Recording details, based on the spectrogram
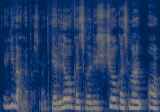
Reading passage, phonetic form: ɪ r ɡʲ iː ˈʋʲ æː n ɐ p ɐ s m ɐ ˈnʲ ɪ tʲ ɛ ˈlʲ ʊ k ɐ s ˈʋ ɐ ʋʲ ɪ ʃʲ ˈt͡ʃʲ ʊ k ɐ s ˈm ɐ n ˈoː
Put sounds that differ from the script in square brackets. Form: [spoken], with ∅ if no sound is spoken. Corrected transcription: ɪ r ɡʲ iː ˈʋʲ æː n ɐ p ɐ s m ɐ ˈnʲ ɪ tʲ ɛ ˈlʲ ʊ k ɐ s ˈʋ ɐ ʋʲ ɪ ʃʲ ˈt͡ʃʲ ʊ k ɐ s ˈm ɐ n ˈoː

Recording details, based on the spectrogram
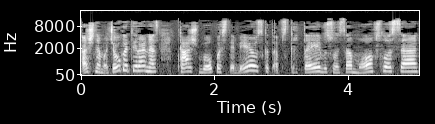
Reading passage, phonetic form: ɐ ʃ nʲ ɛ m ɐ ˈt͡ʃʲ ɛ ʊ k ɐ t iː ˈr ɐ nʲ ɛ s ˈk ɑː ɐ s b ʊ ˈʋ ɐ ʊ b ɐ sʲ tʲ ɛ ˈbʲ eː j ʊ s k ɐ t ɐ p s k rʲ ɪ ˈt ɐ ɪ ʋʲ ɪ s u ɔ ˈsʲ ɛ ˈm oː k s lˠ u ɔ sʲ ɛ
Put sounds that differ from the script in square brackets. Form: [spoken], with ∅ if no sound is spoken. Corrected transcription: ɐ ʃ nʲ ɛ m ɐ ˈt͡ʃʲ ɛ ʊ k ɐ t iː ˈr ɐ nʲ ɛ s ˈk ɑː ɐ [ʃ] b ʊ ˈʋ ɐ ʊ [p] ɐ sʲ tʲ ɛ ˈbʲ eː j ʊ s k ɐ t ɐ p s k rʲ ɪ ˈt ɐ ɪ ʋʲ ɪ s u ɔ ˈsʲ ɛ ˈm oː k s lˠ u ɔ sʲ ɛ

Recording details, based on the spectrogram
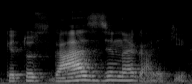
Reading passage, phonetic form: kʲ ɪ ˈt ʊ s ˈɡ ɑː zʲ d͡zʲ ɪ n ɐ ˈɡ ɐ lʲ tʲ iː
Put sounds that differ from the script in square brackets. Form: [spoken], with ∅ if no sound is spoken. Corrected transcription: kʲ ɪ ˈt ʊ s ˈɡ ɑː zʲ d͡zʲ ɪ n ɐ ˈɡ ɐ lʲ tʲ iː

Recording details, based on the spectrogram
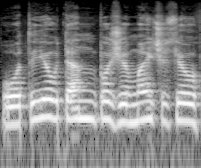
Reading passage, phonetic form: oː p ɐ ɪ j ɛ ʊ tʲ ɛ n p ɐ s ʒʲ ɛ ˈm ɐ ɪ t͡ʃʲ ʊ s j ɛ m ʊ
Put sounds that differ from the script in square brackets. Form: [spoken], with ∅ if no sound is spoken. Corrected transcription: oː [t] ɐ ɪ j ɛ ʊ tʲ ɛ n p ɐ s ʒʲ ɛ ˈm ɐ ɪ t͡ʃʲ ʊ s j ɛ [∅] ʊ

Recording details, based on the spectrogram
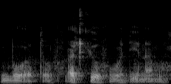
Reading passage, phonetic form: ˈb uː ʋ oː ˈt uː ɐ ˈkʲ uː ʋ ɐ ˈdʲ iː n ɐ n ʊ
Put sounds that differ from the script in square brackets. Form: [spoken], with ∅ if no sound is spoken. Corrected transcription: ˈb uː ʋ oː ˈt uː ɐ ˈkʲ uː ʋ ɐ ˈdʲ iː n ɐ [m] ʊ

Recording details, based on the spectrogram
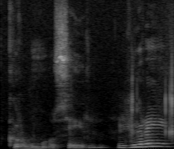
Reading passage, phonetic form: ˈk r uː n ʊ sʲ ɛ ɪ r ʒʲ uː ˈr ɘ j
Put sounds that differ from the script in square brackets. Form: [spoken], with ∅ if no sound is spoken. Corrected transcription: ˈk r uː [m] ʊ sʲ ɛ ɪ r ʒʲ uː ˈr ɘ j

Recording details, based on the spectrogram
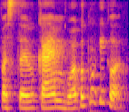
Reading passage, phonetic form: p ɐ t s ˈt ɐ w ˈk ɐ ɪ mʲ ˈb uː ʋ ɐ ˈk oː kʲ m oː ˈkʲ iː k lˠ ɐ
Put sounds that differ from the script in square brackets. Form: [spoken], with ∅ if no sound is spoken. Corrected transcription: p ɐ [∅] s ˈt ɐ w ˈk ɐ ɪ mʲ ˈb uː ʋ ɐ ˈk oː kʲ m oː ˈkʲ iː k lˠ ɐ

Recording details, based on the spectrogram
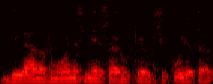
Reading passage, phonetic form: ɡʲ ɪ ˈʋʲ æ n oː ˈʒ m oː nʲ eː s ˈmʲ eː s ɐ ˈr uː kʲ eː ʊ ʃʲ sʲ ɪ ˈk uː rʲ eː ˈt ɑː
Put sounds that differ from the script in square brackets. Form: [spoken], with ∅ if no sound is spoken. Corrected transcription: ɡʲ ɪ ˈʋʲ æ n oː ˈʒ m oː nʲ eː s ˈmʲ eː s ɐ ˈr uː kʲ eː ʊ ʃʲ sʲ ɪ ˈk uː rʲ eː ˈt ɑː

